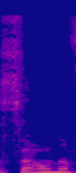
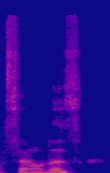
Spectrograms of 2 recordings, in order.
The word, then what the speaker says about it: sauna: I wonder if you're a sauna fan. Do you go and have saunas? I'm using the Finnish pronunciation, sauna. Um, in England, we say sauna, but I actually grew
